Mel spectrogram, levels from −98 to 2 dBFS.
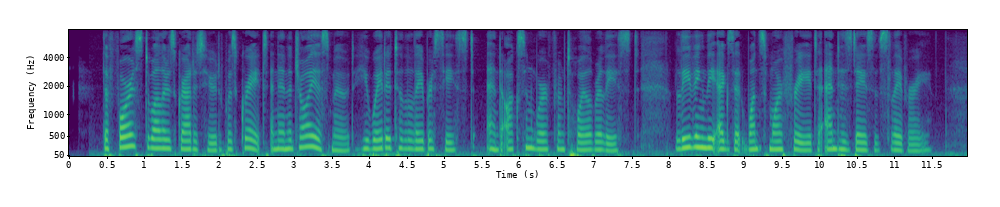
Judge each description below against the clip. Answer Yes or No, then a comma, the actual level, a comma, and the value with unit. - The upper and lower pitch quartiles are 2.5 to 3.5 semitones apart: Yes, average, 2.8 semitones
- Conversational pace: Yes, average, 175 wpm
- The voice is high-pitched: Yes, high, 195 Hz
